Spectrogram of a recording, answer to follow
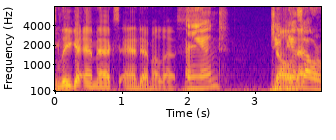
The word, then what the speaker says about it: Liga MX: it La leag league MX yeah it's it's Liga MX and MLS and gpsl or whatever no that's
